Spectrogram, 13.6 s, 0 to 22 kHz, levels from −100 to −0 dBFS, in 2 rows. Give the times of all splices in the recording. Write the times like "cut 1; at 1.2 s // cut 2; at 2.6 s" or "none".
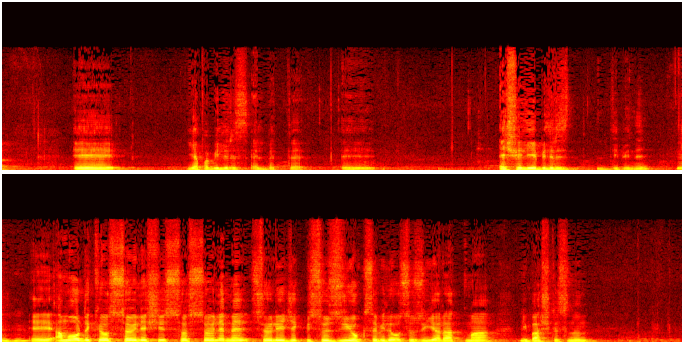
none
